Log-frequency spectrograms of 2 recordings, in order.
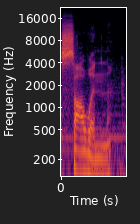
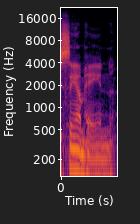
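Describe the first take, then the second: First: The word is pronounced like sow-in. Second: The word is pronounced the way it is spelled. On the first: The speaker calls it right. "That is pronounced Samhain" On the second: The speaker calls it wrong. "you don't say Samhain"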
